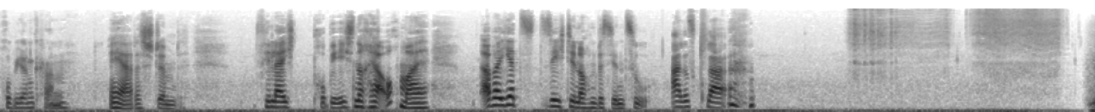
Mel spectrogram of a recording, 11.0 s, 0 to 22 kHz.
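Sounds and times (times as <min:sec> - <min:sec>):
speech: 0:00.0 - 0:07.6
low rumbling background: 0:00.0 - 0:10.9
spray paint can hissing as a woman sprays graffiti lettering: 0:08.5 - 0:10.8.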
